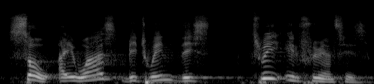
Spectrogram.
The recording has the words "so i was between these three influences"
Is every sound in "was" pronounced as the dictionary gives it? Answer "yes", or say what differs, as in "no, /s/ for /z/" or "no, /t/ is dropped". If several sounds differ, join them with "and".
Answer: yes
